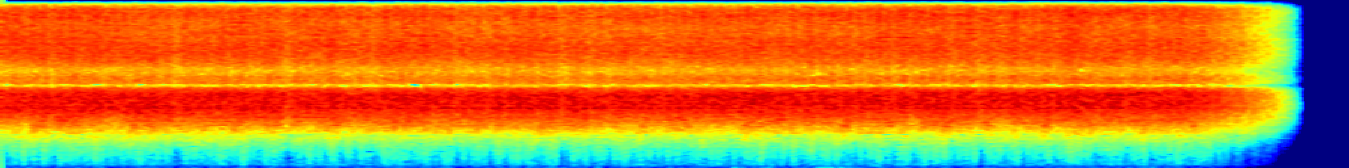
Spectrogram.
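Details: A robust cicada (minmin-zemi) found calling nearby sings a steady, high, hissing drone that stops abruptly near the end.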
